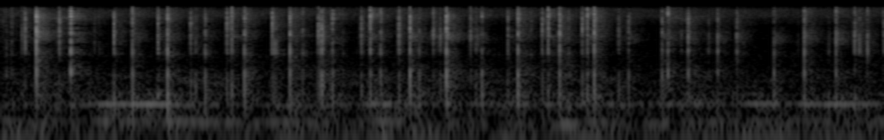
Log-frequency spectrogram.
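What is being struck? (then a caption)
Slim plastic pen with a metal band. A slim black plastic pen with a metallic band is held in both hands and handled and tapped with long painted nails and fingertips. The result is a quiet, rapid series of short, bright clicks and scratchy taps that die away almost instantly, over a faint steady low hum.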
